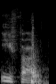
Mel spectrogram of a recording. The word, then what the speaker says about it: Aoife: Pronounce Aoife.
